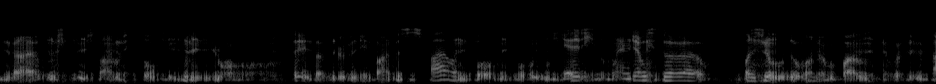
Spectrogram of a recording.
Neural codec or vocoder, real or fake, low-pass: autoencoder, 44.1 kHz, a latent of 192 numbers a frame, MeloTTS; fake; 5.4 kHz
